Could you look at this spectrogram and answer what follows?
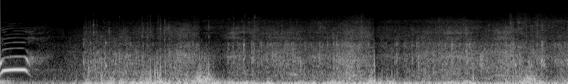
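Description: Wind buffeting the microphone and a steady rumble from a mountain bike riding fast down a dirt trail. A short high yell rises and falls right at the start.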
